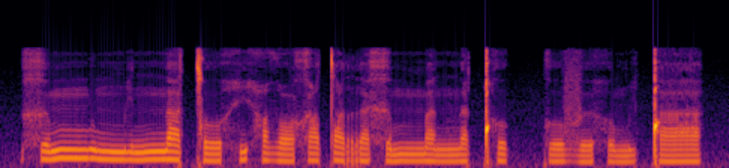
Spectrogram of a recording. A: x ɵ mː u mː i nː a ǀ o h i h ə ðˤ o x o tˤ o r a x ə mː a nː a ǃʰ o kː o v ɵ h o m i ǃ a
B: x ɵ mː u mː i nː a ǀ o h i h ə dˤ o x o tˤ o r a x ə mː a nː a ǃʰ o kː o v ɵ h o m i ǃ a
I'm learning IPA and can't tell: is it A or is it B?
A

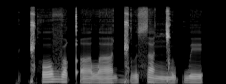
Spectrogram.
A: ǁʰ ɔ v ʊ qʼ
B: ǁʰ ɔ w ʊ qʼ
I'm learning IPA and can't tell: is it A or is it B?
A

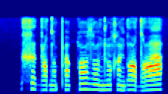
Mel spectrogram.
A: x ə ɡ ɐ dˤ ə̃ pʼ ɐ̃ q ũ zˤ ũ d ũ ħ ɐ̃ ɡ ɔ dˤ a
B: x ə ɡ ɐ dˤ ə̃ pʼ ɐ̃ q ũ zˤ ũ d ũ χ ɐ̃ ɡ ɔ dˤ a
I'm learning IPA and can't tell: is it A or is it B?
B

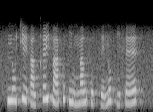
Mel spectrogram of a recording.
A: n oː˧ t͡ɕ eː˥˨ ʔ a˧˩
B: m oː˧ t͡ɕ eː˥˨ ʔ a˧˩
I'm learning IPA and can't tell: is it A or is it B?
A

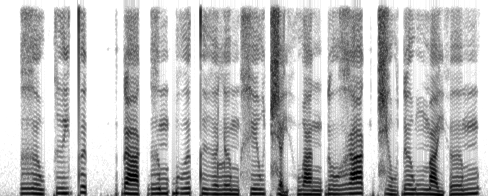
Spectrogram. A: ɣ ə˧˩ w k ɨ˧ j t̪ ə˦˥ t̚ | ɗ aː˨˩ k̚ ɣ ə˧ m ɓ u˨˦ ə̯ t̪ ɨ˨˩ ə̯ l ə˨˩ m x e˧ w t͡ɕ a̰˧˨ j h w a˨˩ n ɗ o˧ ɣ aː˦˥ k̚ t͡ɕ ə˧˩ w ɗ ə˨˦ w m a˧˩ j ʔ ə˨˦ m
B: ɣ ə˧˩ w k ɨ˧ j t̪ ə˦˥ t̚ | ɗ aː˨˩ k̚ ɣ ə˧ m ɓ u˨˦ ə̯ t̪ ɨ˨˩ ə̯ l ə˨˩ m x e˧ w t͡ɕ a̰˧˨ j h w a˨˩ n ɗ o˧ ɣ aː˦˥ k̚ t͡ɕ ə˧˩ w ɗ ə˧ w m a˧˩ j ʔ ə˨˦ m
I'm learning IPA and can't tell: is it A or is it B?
B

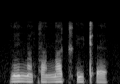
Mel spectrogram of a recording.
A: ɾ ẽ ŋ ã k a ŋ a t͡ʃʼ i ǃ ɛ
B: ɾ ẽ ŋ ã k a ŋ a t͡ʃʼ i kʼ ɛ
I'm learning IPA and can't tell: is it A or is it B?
B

